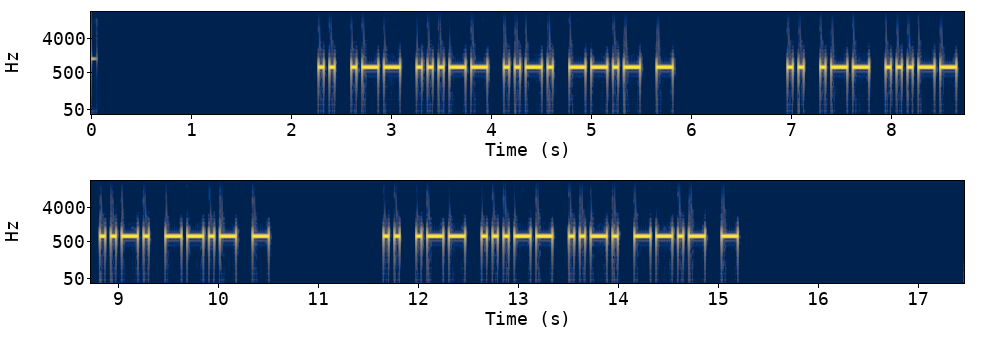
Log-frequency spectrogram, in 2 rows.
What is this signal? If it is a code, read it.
Morse code, heard as a keyed tone, about 22 wpm, 700 Hz. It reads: IW3FQT IW3FQT IW3FQT
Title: DXCC-100 Call Signs - 6 Characters - Repeated 3x - 22wpm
